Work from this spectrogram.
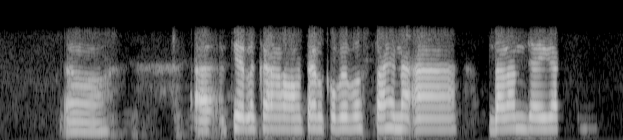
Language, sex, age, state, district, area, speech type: Santali, female, 30-45, Jharkhand, East Singhbhum, rural, conversation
